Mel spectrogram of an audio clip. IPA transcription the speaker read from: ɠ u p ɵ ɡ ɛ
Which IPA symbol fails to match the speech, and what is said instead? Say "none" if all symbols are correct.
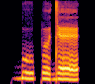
ɡ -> d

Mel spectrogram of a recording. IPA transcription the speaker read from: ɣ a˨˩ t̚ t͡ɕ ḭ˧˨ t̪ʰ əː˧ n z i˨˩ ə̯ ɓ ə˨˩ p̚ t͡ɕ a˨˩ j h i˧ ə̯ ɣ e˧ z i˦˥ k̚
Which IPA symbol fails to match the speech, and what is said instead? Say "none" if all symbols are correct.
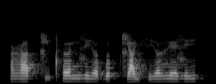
none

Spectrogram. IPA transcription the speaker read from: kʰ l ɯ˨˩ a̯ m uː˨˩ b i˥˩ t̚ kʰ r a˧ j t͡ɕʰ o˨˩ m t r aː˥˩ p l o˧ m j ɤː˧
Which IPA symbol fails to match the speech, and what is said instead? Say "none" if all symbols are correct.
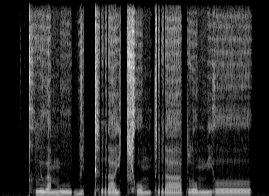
aː˥˩ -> aː˩˦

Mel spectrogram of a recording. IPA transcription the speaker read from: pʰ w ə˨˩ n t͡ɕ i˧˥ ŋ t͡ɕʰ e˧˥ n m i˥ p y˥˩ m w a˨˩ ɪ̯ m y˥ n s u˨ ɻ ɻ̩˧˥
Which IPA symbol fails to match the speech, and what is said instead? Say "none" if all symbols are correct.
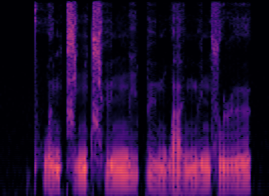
e˧˥ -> y˧˥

